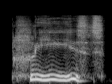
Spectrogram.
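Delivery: high pleading wail. A narrator's reading. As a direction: wail it like a suffering storybook fox. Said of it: "the fox wailed".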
